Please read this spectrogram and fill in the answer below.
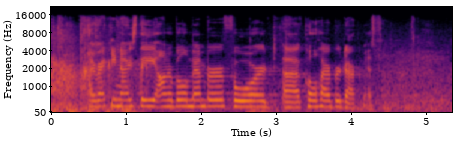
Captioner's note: applause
